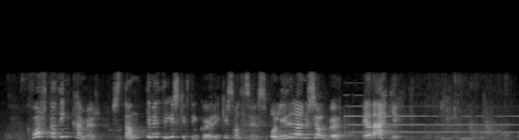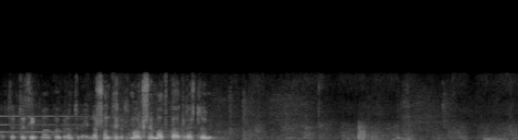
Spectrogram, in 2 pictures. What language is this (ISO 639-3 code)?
isl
